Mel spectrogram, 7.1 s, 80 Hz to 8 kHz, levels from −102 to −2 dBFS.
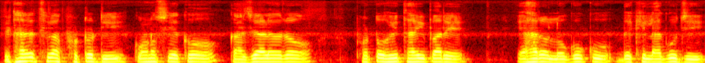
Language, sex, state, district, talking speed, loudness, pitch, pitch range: Odia, male, Odisha, Malkangiri, 135 wpm, -17 LUFS, 155 Hz, 145-155 Hz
